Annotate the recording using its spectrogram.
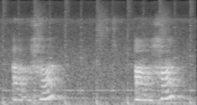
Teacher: It has a low sound. It goes down before coming up again. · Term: tone 3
